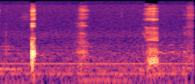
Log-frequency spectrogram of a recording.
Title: woke up with these lmfaoo #hiccups #funnyshorts #hiccupburps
